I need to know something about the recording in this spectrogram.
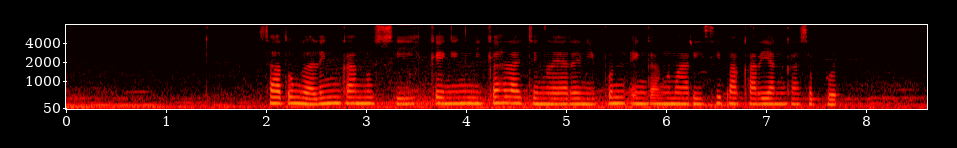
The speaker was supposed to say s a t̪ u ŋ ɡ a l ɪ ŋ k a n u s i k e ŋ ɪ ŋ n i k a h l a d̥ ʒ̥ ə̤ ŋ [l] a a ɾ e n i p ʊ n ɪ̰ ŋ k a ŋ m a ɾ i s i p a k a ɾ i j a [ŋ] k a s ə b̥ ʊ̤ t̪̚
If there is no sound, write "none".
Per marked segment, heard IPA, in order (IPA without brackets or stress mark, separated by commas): l, n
